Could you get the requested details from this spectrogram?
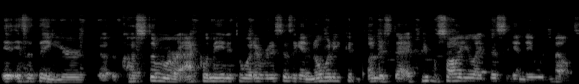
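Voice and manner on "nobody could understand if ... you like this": ordinary delivery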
